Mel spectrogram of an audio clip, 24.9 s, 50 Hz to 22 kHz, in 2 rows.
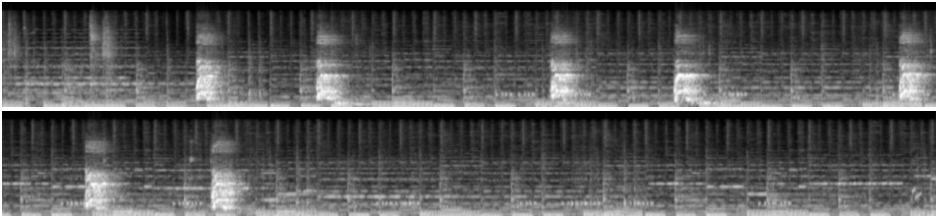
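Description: Video game dog in Evoland 2 barks about eight times in a steady spaced rhythm over continuous background music.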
